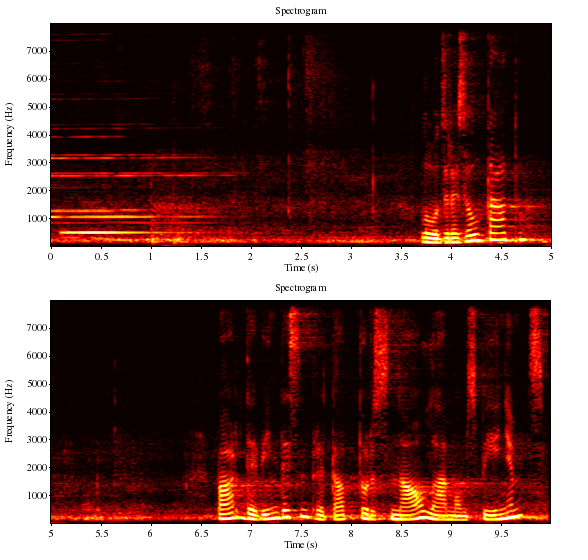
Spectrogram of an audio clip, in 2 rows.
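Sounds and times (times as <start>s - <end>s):
parliament voting bell: 0.0s - 2.0s
speech: 3.7s - 4.9s, 6.7s - 9.9s.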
